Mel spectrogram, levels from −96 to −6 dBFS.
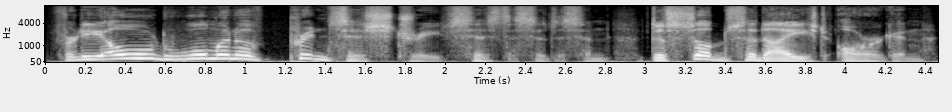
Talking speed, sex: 175 wpm, male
